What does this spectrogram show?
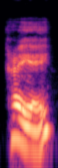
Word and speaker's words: créé: It's pronounced créé, and that's perfectly fine to have double letters like that in French.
